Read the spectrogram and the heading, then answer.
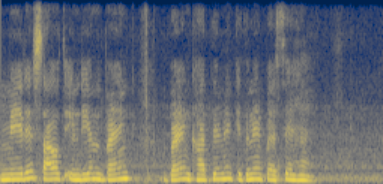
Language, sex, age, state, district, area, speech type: Hindi, female, 30-45, Uttar Pradesh, Chandauli, rural, read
